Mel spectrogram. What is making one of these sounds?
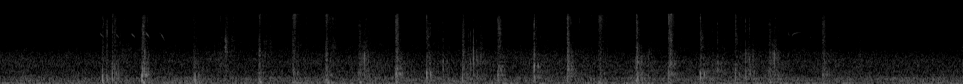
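Footsteps crunch quickly on gravel and grass.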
